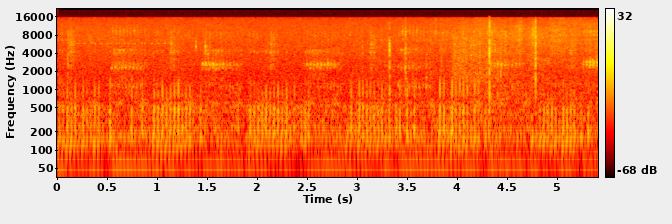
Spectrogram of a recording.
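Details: Brown-and-white kitten, formerly stray and now almost a house cat, purring steadily under a petting hand; fast throbbing buzz rising and falling with each breath, plus light scratchy rubbing sounds.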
